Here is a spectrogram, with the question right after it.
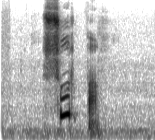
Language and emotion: Russian, neutral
